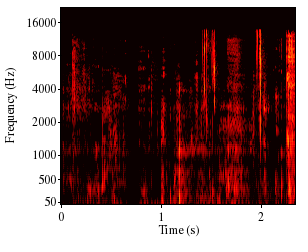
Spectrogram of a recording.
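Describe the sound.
Someone chews french fries with crunchy, irregular bites and soft mouth noises, faint and uneven, with no talking.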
